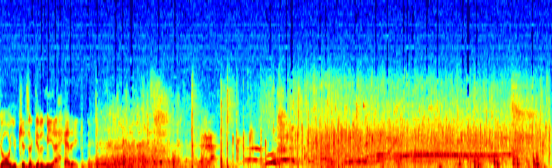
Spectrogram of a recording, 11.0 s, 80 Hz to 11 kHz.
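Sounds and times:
audience applauding and cheering: 4.5 - 11.0.

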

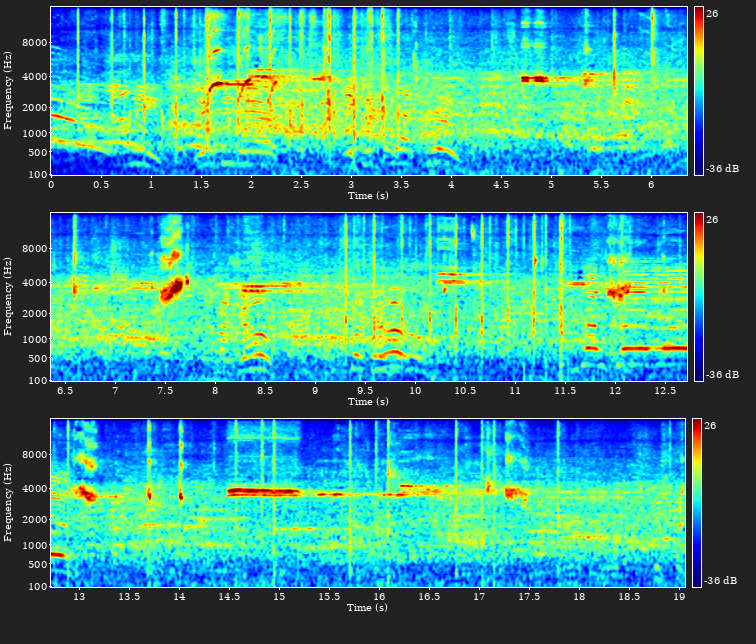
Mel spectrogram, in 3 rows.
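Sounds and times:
voices chattering: 0.7 - 19.0
sneakers squeaking: 4.5 - 9.0, 10.1 - 18.0
volleyballs bouncing and struck: 9.3 - 18.2.

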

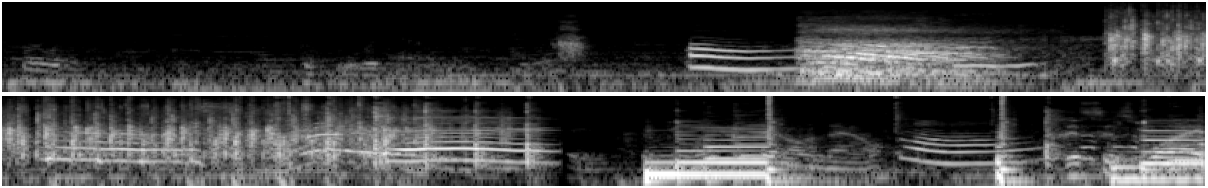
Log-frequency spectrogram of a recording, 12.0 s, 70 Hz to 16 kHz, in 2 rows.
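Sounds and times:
excited voices: 4.0 - 5.5, 6.1 - 8.8
people clapping: 4.0 - 8.9, 11.2 - 11.5
plucked-string music: 9.2 - 12.0.

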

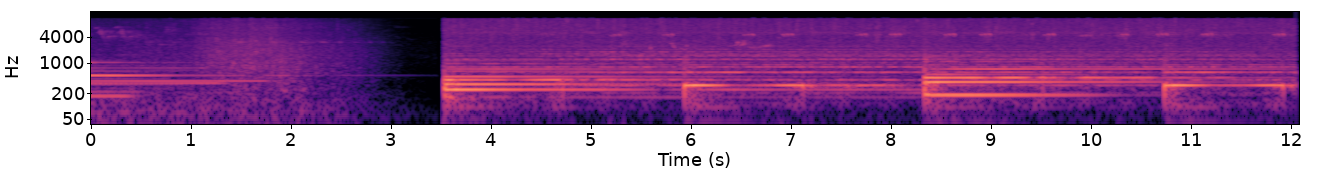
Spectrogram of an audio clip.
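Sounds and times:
sustained chords music: 3.6 - 12.0.

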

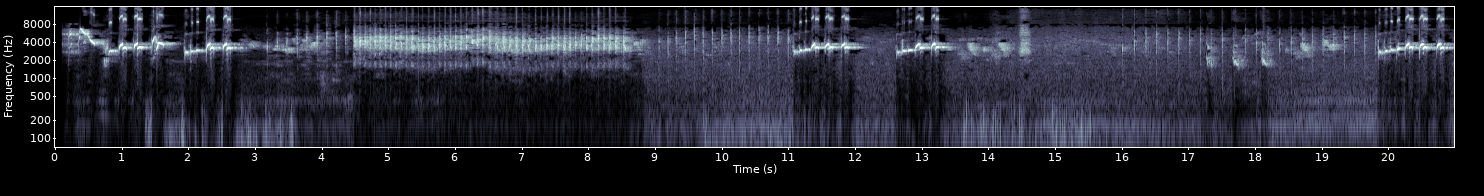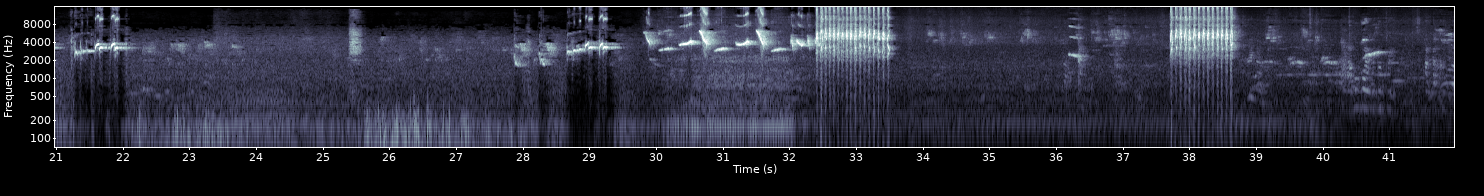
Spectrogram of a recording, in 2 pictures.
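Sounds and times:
bird singing sharp phrases: 0.1 - 24.0, 25.2 - 41.9.

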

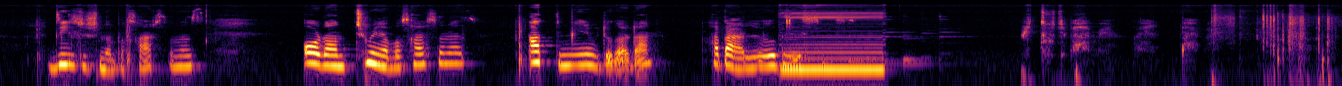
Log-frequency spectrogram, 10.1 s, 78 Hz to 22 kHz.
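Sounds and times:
faint whispering: 7.7 - 9.2.

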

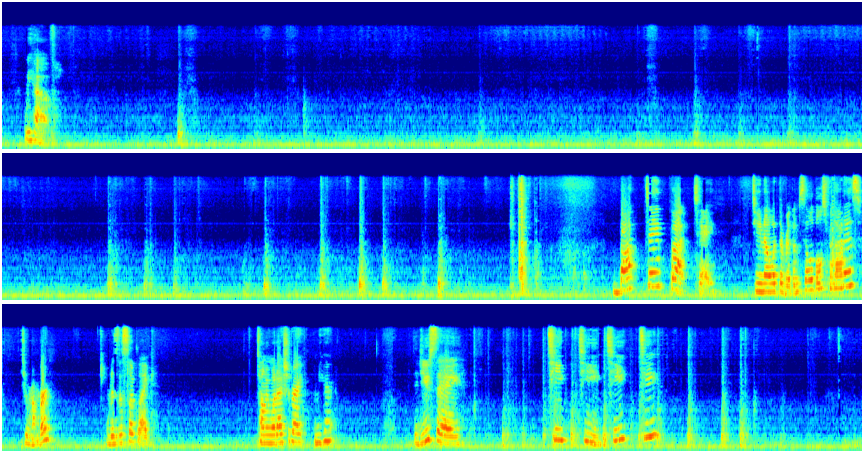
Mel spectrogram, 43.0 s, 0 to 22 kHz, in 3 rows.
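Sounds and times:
low room hum: 0.0 - 43.0
marker drawing on whiteboard: 0.6 - 3.4, 4.1 - 7.1, 7.8 - 15.2, 15.9 - 17.7, 18.4 - 22.1, 35.0 - 42.3
marker knocking on tray: 2.9 - 3.2, 16.0 - 17.5, 18.4 - 19.0, 19.6 - 21.9, 37.0 - 41.8.

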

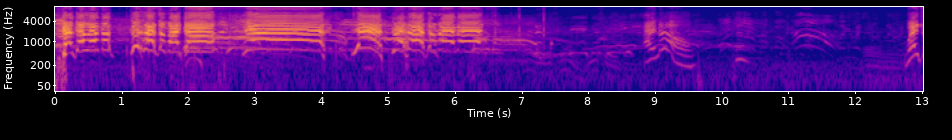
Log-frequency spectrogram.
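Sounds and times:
spectator shouting and cheering: 0.0 - 7.2.

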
